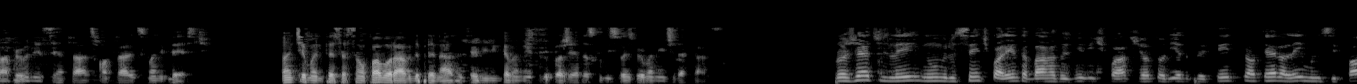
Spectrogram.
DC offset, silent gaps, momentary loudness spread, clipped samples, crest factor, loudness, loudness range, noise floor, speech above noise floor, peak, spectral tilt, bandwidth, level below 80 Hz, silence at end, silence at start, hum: under 0.1%; 2.30-2.81 s, 7.34-8.35 s; 11 LU; under 0.1%; 22 dB; -31 LUFS; 7 LU; under -90 dBFS; over 59 dB; -8 dBFS; -8.5 dB/octave; 6 kHz; -64 dBFS; 0 s; 0 s; none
